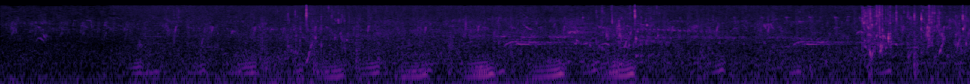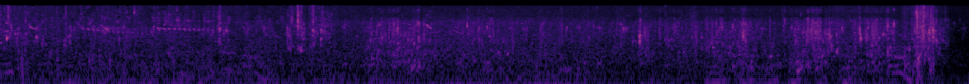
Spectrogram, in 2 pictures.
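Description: Natural wildlife soundscape of water trickling and splashing, with short bird calls around the middle. A run of low, rhythmic pulses comes in the first several seconds.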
